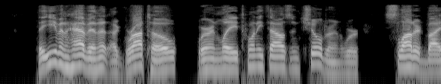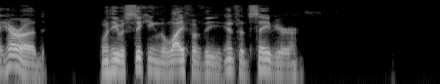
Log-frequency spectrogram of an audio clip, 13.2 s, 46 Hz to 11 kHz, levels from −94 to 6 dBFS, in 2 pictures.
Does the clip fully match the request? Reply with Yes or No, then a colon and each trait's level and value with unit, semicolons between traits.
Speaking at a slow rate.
Yes: slow, 115 wpm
